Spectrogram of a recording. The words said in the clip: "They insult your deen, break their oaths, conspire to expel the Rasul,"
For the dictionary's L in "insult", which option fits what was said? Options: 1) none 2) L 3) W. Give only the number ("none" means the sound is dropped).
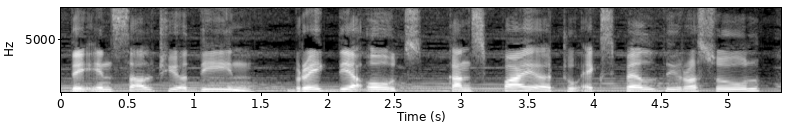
2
